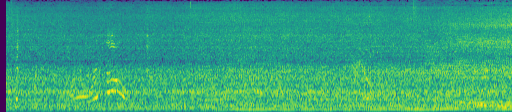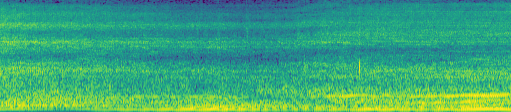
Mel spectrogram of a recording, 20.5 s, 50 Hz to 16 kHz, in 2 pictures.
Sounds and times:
Car: 0.1s - 20.4s
Speech: 1.4s - 2.6s.

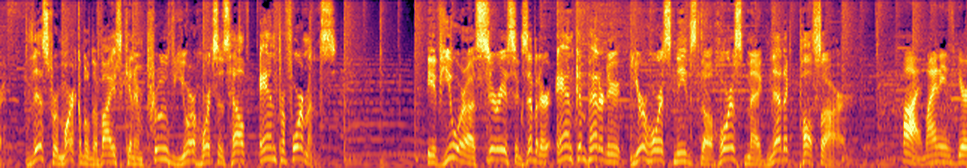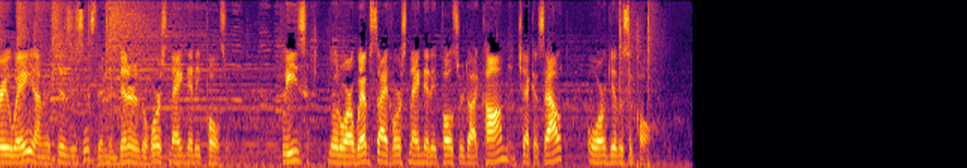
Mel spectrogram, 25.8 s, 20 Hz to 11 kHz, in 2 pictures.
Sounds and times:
Speech: 0.0s - 4.5s, 5.7s - 11.3s, 12.0s - 15.9s, 16.7s - 21.6s.

